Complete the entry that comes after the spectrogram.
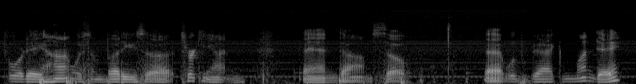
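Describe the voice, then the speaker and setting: A man talks at a moderate pace. Noticeable background noise runs beneath him. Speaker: high school baseball play-by-play announcer. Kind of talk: live sports commentary. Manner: casual, conversational.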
